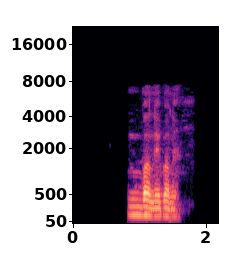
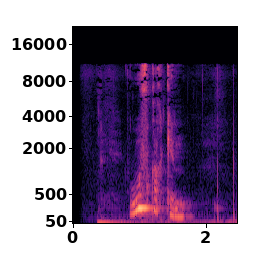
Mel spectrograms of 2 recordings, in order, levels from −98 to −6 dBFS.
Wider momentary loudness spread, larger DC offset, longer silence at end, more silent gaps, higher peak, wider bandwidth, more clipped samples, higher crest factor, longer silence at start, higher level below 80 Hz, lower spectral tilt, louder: second, 17 LU vs 20 LU; neither; first, 0.6 s vs 0.25 s; neither; first, -6 dBFS vs -14 dBFS; second, 7.8 kHz vs 11.5 kHz; neither; about the same, 22 dB vs 22 dB; first, 0.8 s vs 0.35 s; about the same, -66 dBFS vs -64 dBFS; first, -7.5 dB/octave vs -4.5 dB/octave; first, -23 LUFS vs -31 LUFS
